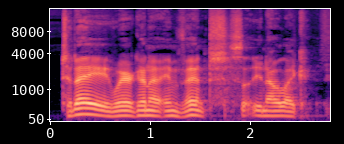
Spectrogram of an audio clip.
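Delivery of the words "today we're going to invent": commercial narrator voice. Imitating how Silas talks, like a car commercial: Matthew McConaughey-like voice. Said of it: "Silas sounds a little bit more like Matthew McConaughey".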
